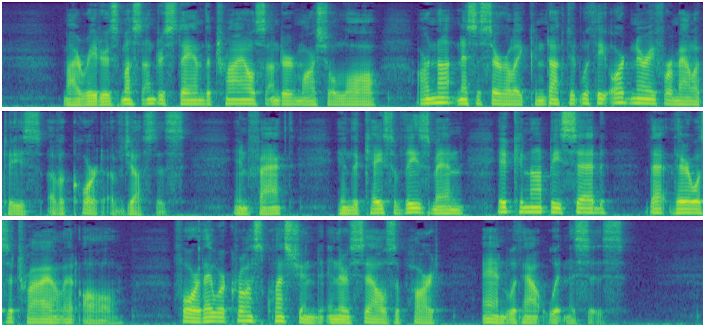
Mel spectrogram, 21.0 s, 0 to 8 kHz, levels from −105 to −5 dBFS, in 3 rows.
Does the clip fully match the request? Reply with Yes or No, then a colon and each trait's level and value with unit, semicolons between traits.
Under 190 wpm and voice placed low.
Yes: average, 150 wpm; low, 100 Hz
